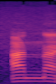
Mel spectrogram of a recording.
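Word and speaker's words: أنّ: Ini tadi bacanya yang benar anna ya bukan in. Anna anna syariah.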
